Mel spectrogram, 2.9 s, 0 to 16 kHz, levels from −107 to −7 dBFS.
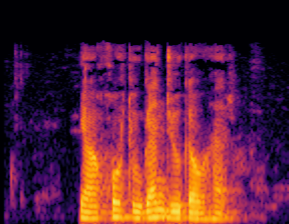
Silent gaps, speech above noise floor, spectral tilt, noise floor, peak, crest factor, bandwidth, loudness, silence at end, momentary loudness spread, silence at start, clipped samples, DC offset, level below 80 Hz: none; 48 dB; -7 dB/octave; -67 dBFS; -4 dBFS; 18 dB; 7.6 kHz; -20 LUFS; 0.55 s; 8 LU; 0.8 s; under 0.1%; under 0.1%; -44 dBFS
